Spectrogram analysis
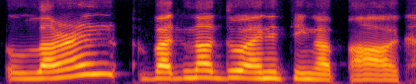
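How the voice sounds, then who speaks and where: A woman from Serbia with a Serbian accent, speaking English as a second language in a halting interview chat, full of "like" fillers. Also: on the high side, expressive, fairly bright tone, clear, resonant tone, dry recording, studio quality. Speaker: guest, student.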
